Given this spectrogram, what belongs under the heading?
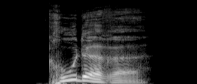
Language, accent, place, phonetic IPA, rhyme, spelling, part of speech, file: German, Germany, Berlin, [ˈkʁuːdəʁə], -uːdəʁə, krudere, adjective, De-krudere.ogg
- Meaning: inflection of krud: 1. strong/mixed nominative/accusative feminine singular comparative degree 2. strong nominative/accusative plural comparative degree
